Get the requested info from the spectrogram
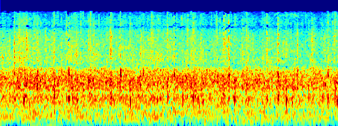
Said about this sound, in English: We're celebrating so much. Let's give one more round of applause for all these confirmation students. They are incredible.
